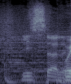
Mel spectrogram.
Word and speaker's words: Lisa Leblanc: By the way, on n'avait pas dit Lisa Leblanc, faut prononcer Lisa. Lisa Leblanc.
